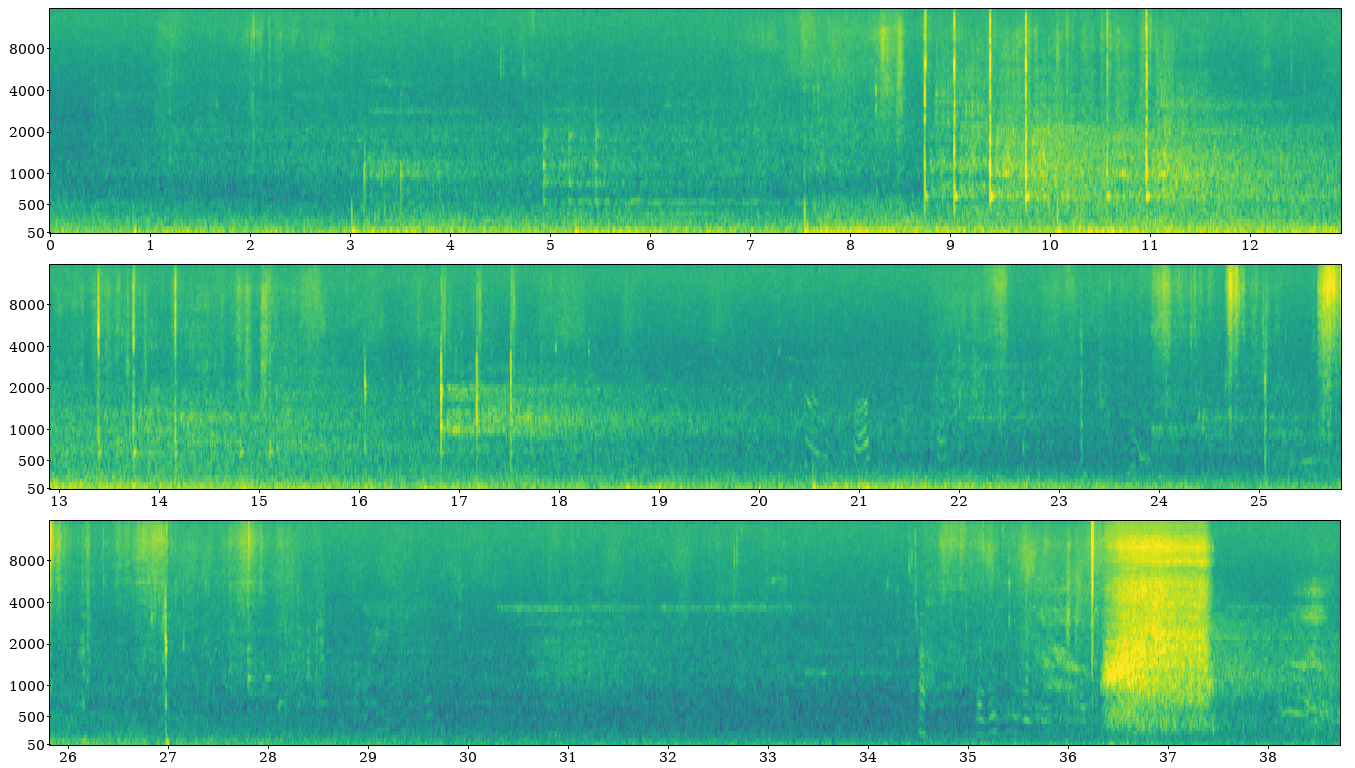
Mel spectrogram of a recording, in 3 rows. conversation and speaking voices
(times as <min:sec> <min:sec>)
0:34.4 0:37.4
